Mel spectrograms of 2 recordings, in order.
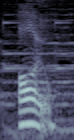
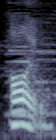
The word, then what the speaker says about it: aisle: Aisle, aisle，走廊、过道，不是爱所，也不是爱所。词中间的字母 s 不发音，读作 aisle。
